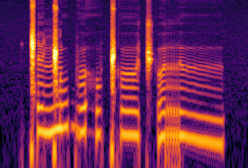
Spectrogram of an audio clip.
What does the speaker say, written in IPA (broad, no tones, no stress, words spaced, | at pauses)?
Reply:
ǁeŋ͡ǁu bɵhuǁʰɵː t͡ʃʼɵ rɨː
